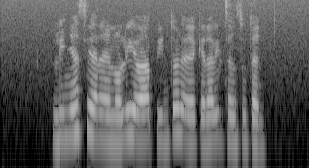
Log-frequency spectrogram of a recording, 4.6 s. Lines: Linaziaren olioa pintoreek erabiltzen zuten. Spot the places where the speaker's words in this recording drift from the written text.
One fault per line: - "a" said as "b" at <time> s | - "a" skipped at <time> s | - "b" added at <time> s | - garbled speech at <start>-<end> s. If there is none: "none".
none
